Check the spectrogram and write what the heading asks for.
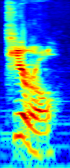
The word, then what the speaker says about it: Tyrell: It's Tyrell. Tyrell. Okay. Yeah, Tyrell.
